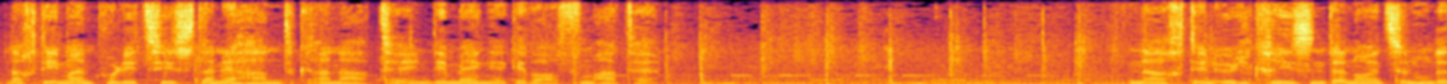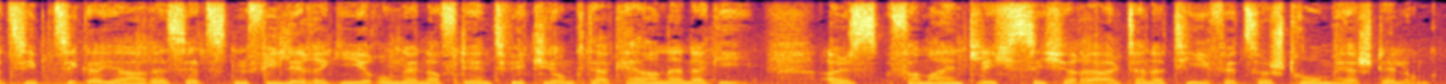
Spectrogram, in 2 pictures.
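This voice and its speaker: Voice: mid-range voice, normal speed. A documentary narrator reading a scripted account. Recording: music under the voice. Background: background music.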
